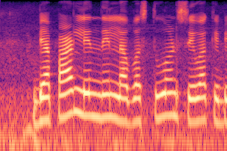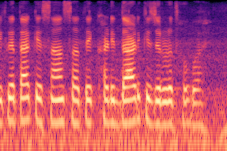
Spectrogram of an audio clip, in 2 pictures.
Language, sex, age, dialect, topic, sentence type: Magahi, male, 18-24, Western, banking, statement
